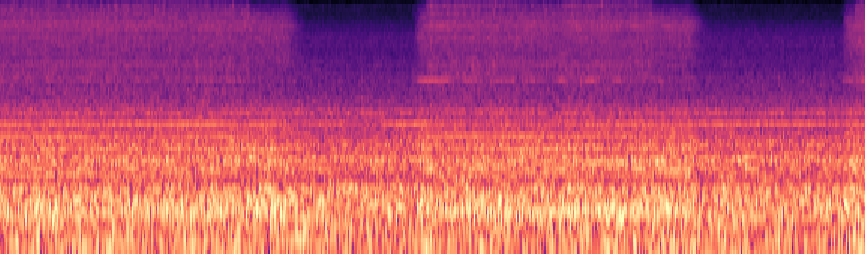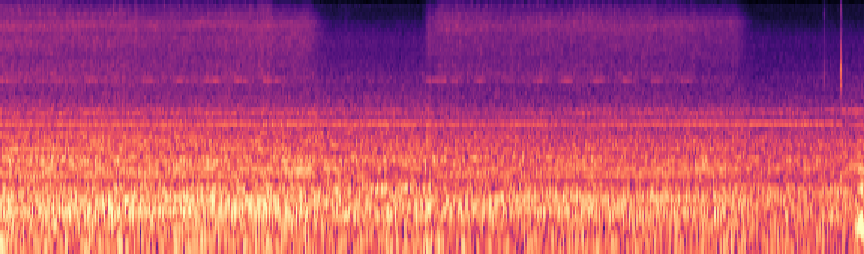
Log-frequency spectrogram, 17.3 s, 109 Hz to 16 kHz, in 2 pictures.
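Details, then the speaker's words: Fractional CO2 laser on a young female patient's forehead for acne scars, third session four weeks apart, after anesthetic cream: continuous machine hum and pulsed-air cooling airflow, faint tone switching on and off in bursts. "existe un système de refroidissement sous forme d'air pulsé qui permet à la patiente de moins ressentir la sensation de chaleur"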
